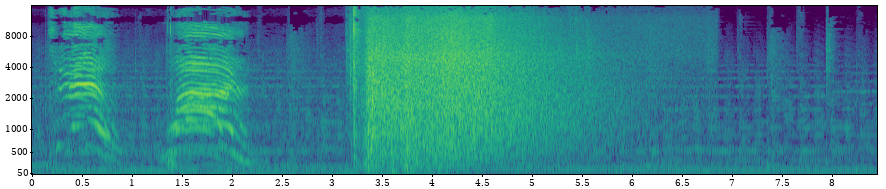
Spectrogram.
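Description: A Barbie doll dropped into a backyard swimming pool: one loud splash about three seconds in, fading away over the next few seconds. Before it come two short high-pitched shouts from the girls, over steady background music.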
